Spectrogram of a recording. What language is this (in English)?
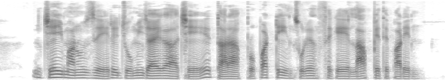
Bangla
